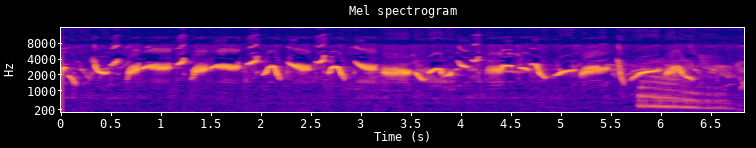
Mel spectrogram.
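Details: Chinese hwamei, a hand-tame kept songbird said to stay put when released, delivering loud clear whistled phrases in a steady run of rising and falling notes, with a brief rasping sound near the end.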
